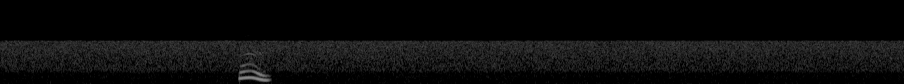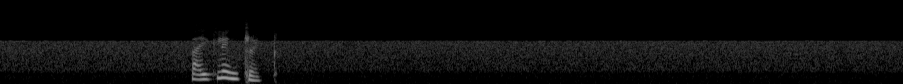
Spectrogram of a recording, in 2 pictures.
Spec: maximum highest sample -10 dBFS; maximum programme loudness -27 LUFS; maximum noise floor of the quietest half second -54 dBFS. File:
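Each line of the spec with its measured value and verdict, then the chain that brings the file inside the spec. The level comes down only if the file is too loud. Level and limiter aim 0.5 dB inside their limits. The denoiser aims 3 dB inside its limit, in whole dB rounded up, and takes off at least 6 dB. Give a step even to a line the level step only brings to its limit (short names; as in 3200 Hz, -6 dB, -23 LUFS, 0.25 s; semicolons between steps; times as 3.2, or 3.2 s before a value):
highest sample -21.5 dBFS: OK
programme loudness -44.5 LUFS: OK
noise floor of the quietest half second -52 dBFS: fail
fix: denoiser 6 dB, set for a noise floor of -52 dBFS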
